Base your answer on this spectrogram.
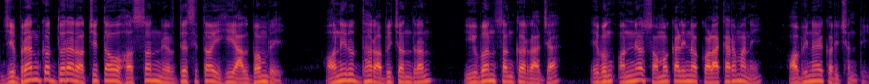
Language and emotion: Odia, neutral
